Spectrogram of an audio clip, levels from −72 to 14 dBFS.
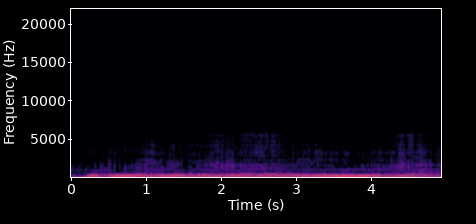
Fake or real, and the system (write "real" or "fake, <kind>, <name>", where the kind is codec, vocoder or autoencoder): fake, vocoder, BigVGAN v2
